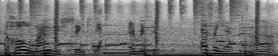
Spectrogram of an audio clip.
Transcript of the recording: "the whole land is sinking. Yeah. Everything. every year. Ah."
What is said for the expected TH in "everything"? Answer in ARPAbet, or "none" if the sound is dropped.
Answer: TH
